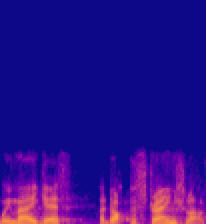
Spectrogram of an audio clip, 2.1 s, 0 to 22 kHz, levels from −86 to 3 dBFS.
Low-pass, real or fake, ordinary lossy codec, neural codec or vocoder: 7.2 kHz; fake; Opus, 16 kbps; vocoder, 22.05 kHz, 80 mel bands, HiFi-GAN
